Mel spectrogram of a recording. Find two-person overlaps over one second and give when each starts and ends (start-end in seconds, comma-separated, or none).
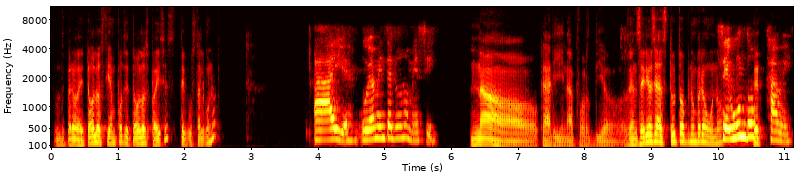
none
